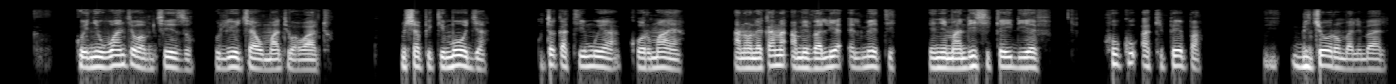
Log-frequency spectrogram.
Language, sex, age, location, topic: Swahili, male, 25-35, Nakuru, government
